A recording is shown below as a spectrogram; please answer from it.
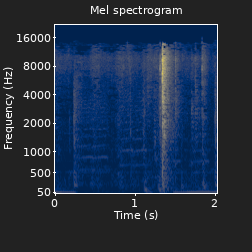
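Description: Faint background music with one sharp knock about a second and a half in, from an arm reaching over the table.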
